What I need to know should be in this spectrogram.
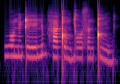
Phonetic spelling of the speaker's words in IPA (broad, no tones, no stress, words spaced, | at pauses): wɔnĩ ʈeːnɪb haǃonɟɔːsɐn ǃĩb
